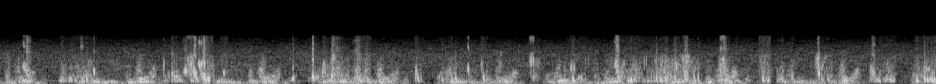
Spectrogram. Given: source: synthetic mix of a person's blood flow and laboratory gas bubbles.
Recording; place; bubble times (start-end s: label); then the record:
Doppler ultrasound of blood flow; precordium
0.21-0.38 s: bubbles
0.58-0.98 s: bubbles
1.60-2.14 s: bubbles
2.20-2.28 s: bubbles
2.89-2.98 s: bubbles
3.08-3.73 s: bubbles
4.12-4.25 s: bubbles
4.39-4.60 s: bubbles
4.65-4.73 s: bubbles
4.80-4.88 s: bubbles
5.28-5.41 s: bubbles
5.67-5.89 s: bubbles
6.13-7.03 s: bubbles
7.18-7.54 s: bubbles
7.59-7.72 s: bubbles
7.75-7.86 s: bubbles
7.89-7.96 s: bubbles
8.14-8.31 s: bubbles
8.69-8.97 s: bubbles
9.13-9.37 s: bubbles
From the record:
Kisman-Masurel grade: 243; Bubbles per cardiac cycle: several, 3 to 8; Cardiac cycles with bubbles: 100%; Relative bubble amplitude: loud (0.450 to 0.775); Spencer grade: 3 (all of the cardiac periods contain showers or single bubble signals, but not dominating or overriding the cardiac motion signals); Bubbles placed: only in the low amplitude regions of the cardiac cycle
